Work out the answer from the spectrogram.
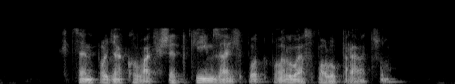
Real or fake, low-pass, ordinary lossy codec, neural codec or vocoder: fake; 5.4 kHz; Opus, 16 kbps; codec, 24 kHz, 3 kbps, HILCodec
